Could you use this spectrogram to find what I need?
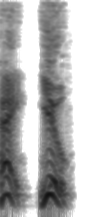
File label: Male Night Elf Attack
